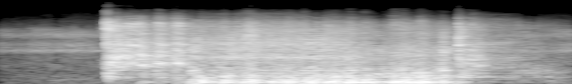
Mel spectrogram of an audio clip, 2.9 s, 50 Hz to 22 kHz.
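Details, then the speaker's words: Carbureted Honda CBR600 after carb work and a fuel leak fix, unrun since March and cold, on choke: it catches and runs raggedly for about two seconds, then dies back. Idle screw adjustment likely needed. Rough cold start. "a little bit more choke again i gotta i think i gotta play with the idol a little maybe just let her let her break in again dry motor hasn't run in a long time but not bad definitely not bad at all"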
